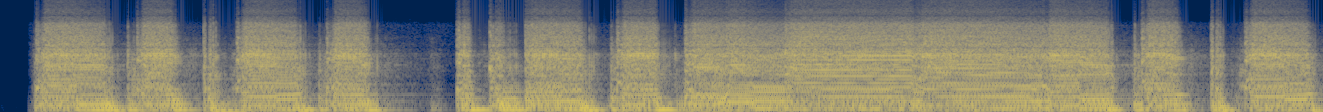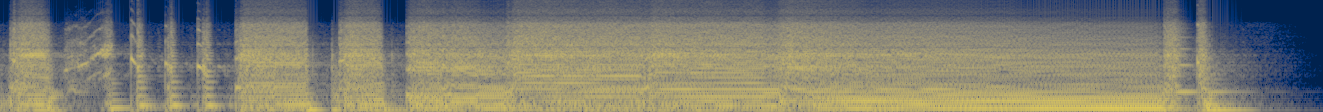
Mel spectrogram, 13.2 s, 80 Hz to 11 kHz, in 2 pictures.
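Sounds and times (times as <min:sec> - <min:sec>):
crunchy rhythm: 0:00.2 - 0:13.0.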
